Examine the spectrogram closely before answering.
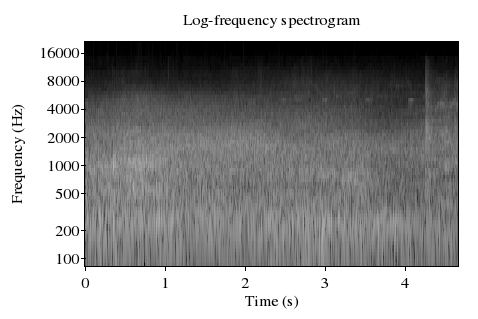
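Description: Steady road-traffic hiss of tyres on tarmac, swelling slightly near the start and easing toward the end, with a brief click near the end.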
